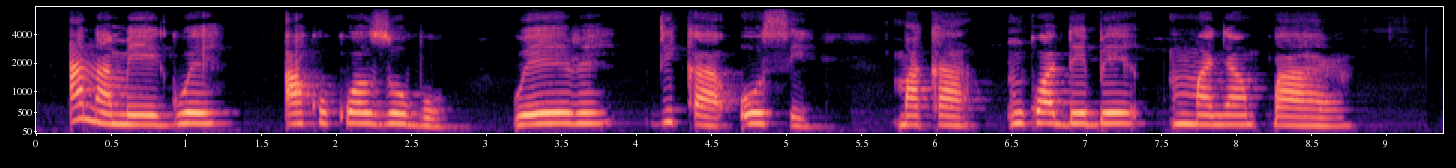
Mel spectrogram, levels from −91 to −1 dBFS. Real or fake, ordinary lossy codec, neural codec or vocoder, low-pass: real; none; none; 7.2 kHz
